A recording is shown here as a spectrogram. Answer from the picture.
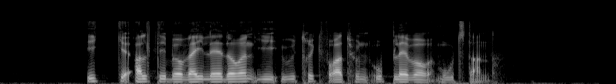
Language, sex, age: Norwegian, male, 37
